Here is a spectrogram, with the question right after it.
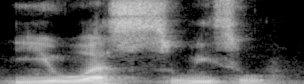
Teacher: Nah, ini kalau sampai bertemu, jadi tidak bertemu, dia hanya mendekat saja, yuwaswisu. Ya, huruf ya keluar dari tengah lidah, bertemu atau mendekat dengan langit-langit, kemudian di atasnya ada dhammah yu.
